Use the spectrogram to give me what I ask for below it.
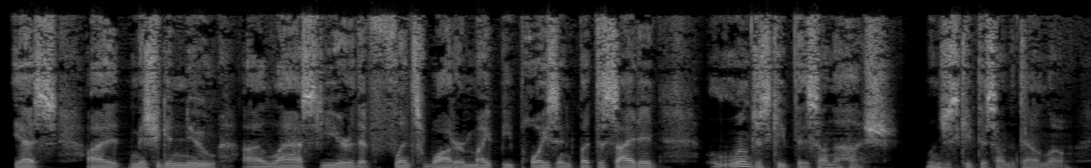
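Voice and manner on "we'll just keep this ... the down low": low, quiet storm late-night DJ radio voice. Speaker voices Michigan deciding to keep Flint's water risk hidden, quiet storm voice. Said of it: "You like how I'm going into my quiet storm voice?".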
